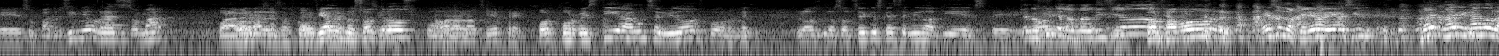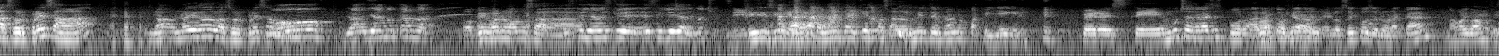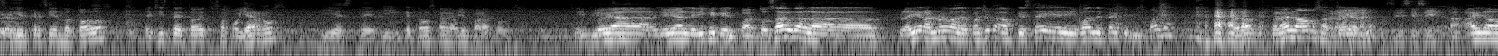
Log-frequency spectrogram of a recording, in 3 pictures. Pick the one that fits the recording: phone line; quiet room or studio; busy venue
busy venue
